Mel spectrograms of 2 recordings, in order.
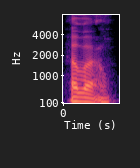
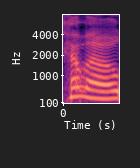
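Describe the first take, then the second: First: It is said in a natural, everyday voice. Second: It is said in an adopted, unnatural voice. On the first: The speaker is being herself. The speaker calls it right. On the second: The speaker is not being herself. The speaker calls it wrong. "if I'm not using my voice, like"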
